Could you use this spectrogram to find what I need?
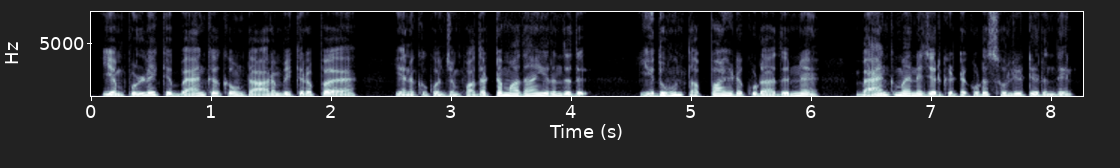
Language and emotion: Tamil, fearful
